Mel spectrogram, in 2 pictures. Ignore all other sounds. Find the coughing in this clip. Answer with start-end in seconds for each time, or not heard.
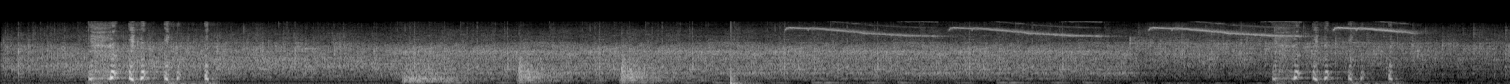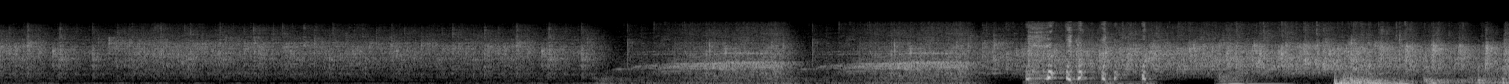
0.8-2.1, 12.7-14.0, 25.4-26.6.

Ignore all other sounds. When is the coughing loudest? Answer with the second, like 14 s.
1 s.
